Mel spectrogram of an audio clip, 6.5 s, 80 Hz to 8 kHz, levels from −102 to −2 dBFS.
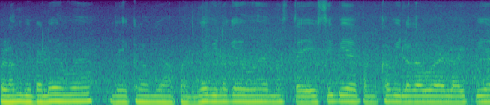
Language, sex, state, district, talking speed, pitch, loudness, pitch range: Hindi, male, Uttar Pradesh, Gorakhpur, 240 wpm, 140 Hz, -23 LUFS, 135-145 Hz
